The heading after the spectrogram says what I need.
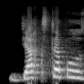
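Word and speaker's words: juxtapose: মানে পাশাপাশি স্থাপন করা জ্যাকটাপোজ মানে হচ্ছে পাশাপাশি উচ্চারণটা কিন্তু আবার শুনে রাখুন জ্যাক্সটাপোজাপোজ মানে পাশাপাশি স্থাপন করা জ্যাক্সটাপোজ এর সঙ্গে সেকেন্ড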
